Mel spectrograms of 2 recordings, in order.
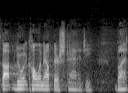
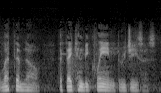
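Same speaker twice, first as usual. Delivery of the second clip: soft, low prayer with long pauses; 4 semitones lower, 5 dB quieter than usual. Real, not acted. Pastor leading the congregation in prayer, soft praying. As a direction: pray gently, lower and hushed.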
